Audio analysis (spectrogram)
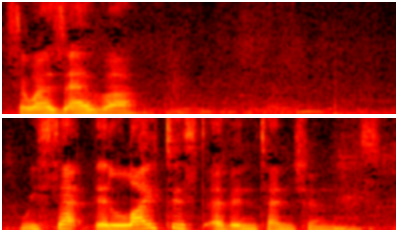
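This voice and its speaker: A woman from England leading a guided yoga nidra meditation for a group, speaking gently and slowly with long pauses. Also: mid-range voice, gravelly. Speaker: yoga nidra teacher guiding a relaxation. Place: live group session at a camp. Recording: steady ambient noise, live recording.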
